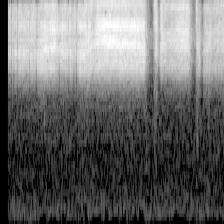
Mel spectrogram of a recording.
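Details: Cicada caught by a dog and played with as a toy, near the end of its life; a loud, steady, harsh buzzing hiss that swells slightly, then breaks off in two brief dropouts near the end.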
